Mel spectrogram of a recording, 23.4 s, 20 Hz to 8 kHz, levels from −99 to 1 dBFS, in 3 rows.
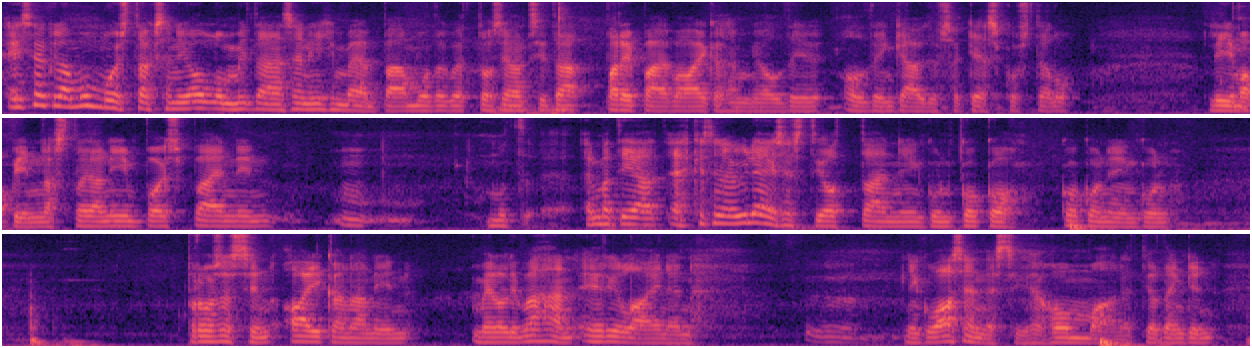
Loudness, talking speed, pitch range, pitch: -32 LUFS, 140 wpm, 120-150 Hz, 130 Hz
